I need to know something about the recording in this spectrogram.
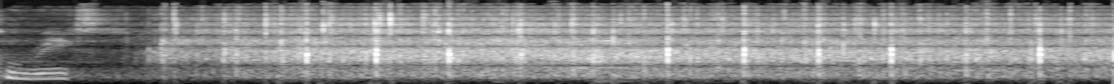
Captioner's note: audience applauding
